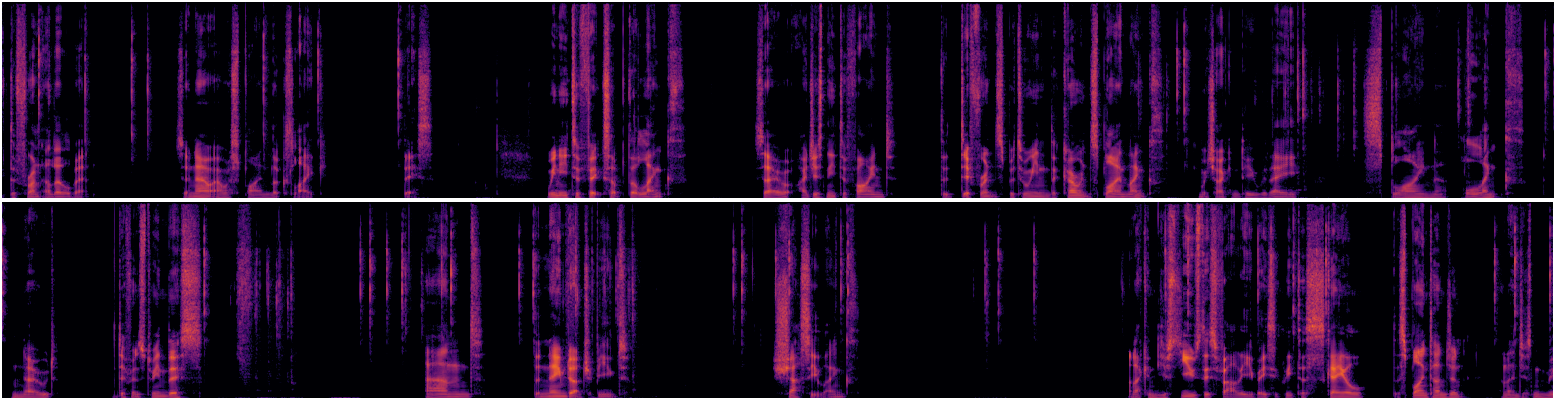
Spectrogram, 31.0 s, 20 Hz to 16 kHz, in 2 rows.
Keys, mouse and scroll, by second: 0.3 d, 1.1 d, 1.2 d, 1.4-2.5 right drag, 1.4 d, 2.5-4.0 typing, 3.1-3.9 drag, 4.7 shift+middle click, 6.6 shift+middle click, 11.4 shift+a, 17.3-19.1 drag, 19.3 drag, 19.5 g, 20.6-22.8 drag, 23.2-25.5 drag, 26.4 click, 26.6 middle click, 26.8 shift+d, 26.8 x, 27.1 drag, 27.5 g, 28.4 g, 30.4 click, 30.4-31.0 typing, 30.9-31.0 drag.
